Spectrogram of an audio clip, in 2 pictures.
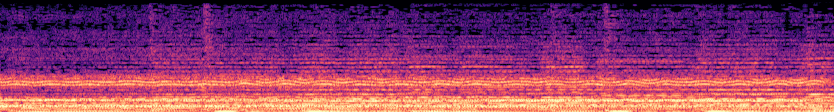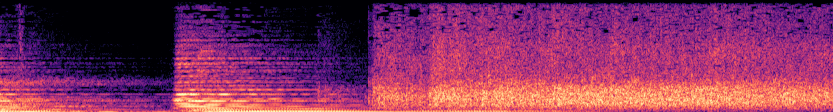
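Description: A band plays the closing bars of a song, the music drops out briefly, then an audience bursts into loud, steady applause for the final few seconds, with no one talking.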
